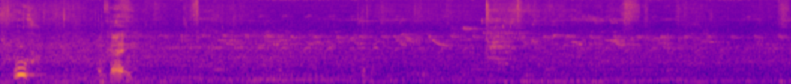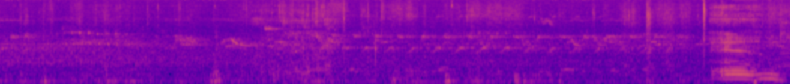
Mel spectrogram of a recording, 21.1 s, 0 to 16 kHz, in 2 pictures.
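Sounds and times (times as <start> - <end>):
small birds chirping: 0.0 - 21.0.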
